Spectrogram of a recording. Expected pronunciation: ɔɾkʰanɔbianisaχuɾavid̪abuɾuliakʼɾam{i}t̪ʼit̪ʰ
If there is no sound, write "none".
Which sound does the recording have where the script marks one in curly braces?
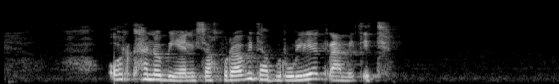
i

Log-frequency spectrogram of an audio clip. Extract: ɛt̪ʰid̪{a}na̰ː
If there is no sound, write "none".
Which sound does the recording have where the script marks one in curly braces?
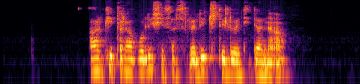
a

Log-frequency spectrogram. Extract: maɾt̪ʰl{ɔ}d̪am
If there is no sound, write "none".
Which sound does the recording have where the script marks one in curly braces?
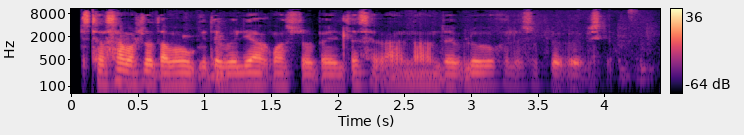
ɔ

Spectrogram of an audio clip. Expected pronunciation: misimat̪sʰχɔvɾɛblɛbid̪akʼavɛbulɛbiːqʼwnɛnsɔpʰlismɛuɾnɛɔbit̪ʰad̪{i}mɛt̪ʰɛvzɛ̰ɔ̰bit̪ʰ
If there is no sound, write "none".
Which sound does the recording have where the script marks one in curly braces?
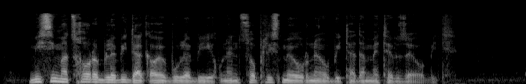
a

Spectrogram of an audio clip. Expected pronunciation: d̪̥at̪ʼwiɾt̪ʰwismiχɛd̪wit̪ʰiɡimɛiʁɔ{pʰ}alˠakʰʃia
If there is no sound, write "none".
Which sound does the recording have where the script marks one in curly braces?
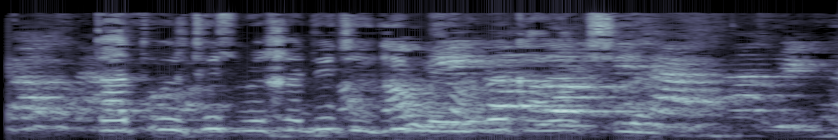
kʰ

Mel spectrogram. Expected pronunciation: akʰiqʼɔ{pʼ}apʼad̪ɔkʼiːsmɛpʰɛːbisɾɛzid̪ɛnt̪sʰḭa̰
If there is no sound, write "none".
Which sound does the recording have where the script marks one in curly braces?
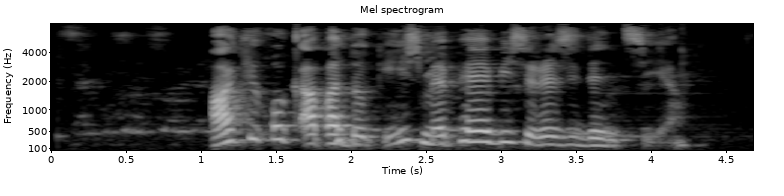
kʼ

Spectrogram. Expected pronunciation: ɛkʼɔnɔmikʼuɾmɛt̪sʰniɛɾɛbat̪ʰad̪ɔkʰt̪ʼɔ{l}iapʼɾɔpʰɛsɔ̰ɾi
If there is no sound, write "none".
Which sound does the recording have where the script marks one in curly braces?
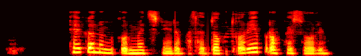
ɾ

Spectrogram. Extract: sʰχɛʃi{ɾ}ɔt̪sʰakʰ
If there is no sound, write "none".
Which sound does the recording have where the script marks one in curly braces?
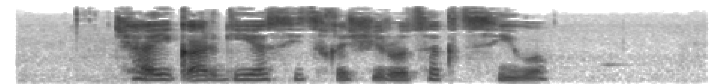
ɾ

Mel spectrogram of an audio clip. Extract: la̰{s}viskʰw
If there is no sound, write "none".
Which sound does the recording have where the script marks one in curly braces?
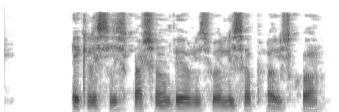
none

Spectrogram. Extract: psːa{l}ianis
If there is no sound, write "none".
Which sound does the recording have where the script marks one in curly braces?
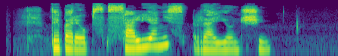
l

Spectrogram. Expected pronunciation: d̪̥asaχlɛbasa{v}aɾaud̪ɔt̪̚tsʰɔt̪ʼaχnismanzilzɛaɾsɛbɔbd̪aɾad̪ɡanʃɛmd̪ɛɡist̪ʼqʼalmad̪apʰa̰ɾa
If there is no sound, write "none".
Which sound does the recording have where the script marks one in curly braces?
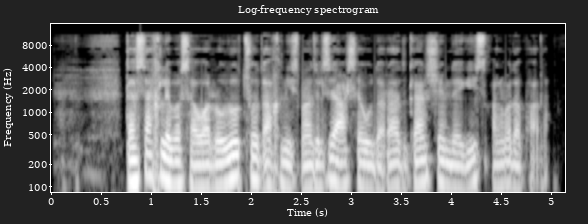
v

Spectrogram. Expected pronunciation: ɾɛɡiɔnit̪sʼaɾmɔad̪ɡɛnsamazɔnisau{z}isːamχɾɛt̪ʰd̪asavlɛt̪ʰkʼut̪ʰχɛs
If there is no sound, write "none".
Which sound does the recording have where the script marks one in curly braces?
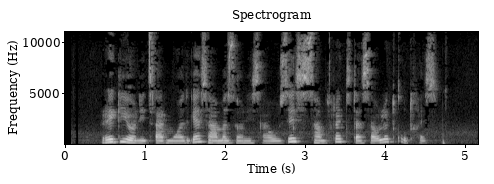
z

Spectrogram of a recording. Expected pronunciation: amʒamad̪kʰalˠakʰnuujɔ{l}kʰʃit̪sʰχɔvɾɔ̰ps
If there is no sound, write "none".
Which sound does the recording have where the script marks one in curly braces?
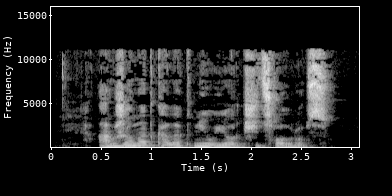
ɾ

